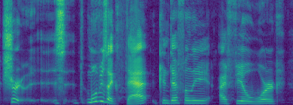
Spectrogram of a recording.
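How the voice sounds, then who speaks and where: A man's voice: sits high, expressive, a little slow, fairly bright tone, dry recording. A man co-hosting a podcast, chatting casually in an informal, enthusiastic way. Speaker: podcast co-host. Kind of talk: casual chat about games and movies.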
